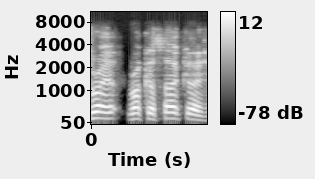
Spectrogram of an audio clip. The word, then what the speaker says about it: Rokocoko: It's Rokocoko. So the C at Fijian, it's pronounced tha. So if we try to read cat, it's fat. Yeah. So it's thoko.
